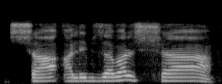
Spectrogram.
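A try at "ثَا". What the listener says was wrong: এটা তো শিন হয়ে গেল, শিন আলিফ জবর শা হয়ে গেল। তাহলে এটার এটার মধ্যে পার্থক্য কি হবে? উচ্চারণে তো পার্থক্য হবে।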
